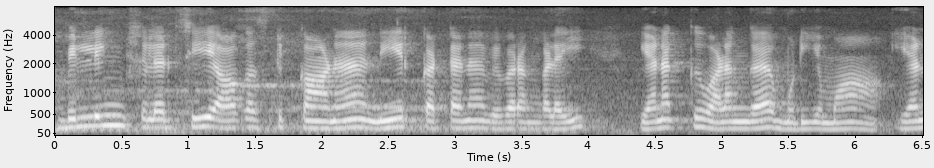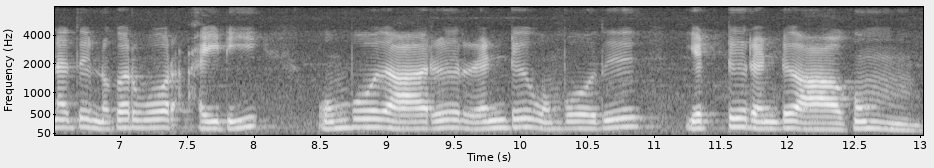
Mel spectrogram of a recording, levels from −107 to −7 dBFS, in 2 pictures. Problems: constant background noise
